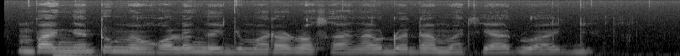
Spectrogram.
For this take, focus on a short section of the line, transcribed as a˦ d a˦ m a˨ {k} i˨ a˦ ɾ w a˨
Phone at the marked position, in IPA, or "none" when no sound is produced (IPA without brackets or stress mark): t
